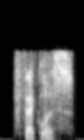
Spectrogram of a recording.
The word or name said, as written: feckless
